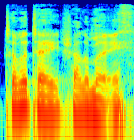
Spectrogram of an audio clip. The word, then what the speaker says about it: Timothée Chalamet: It's Timothée Chalamet. – That's how you say it. – Is that how he says it? – No, that's how you're supposed to say it.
